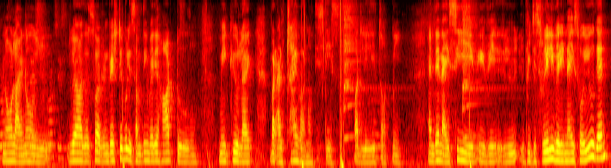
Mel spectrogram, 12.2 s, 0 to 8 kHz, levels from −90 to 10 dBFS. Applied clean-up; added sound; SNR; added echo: none; Gong; 16 dB; none.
